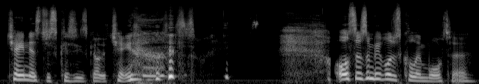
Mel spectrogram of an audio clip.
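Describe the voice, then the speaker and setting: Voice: mid-range voice, wildly swooping pitch, fairly quick, a little mellow, no room sound, pitched above the performer's own voice. Someone playing a nerdy, rambling vampire, close and dry. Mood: rambling, explanatory. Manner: rambling, digressive, self-conscious, apologetic. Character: nerdy rambling vampire band fan, eager and apologetic. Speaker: ASMR performer. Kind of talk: ASMR roleplay, unscripted rambling explanation.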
